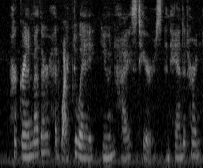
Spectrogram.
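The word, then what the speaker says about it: Unhei: you and hi said unai unay the girl asked scrunching up her face some kids chanted oh no you and hi corrected it's spelled u-n-h-e-i it's pronounced Yoon Hai oh it's you hey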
